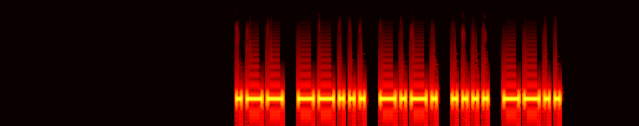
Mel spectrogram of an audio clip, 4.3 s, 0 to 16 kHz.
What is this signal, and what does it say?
Morse code, heard as a keyed tone, about 36 wpm, 700 Hz. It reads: W7CHZ
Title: USA Call Signs - 5 Characters - 35wpm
